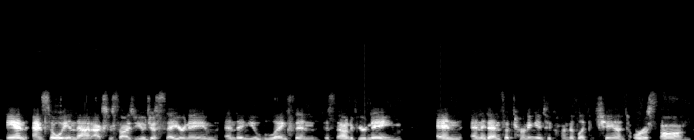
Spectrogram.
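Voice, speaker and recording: A woman with a deep, resonant, loud voice talking expressively and reflectively in a conversational interview, with earnest emphasis. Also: phone-quality sound. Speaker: podcast guest, spiritual sound and ceremony practitioner.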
